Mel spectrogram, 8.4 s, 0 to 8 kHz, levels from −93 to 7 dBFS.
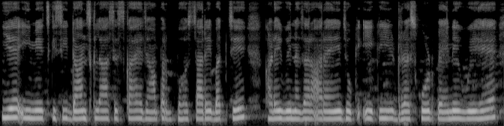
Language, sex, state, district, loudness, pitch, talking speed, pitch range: Hindi, female, Bihar, Sitamarhi, -32 LUFS, 185 Hz, 195 wpm, 180-190 Hz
